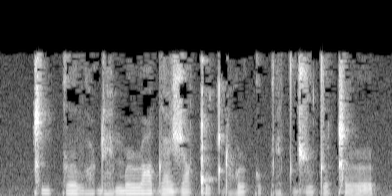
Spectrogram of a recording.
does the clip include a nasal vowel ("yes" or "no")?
no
